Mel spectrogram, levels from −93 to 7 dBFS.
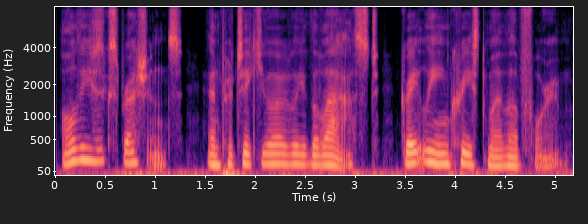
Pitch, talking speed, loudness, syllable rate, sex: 135 Hz, 150 wpm, -19 LUFS, 4.9 syllables/s, male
